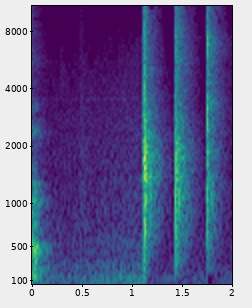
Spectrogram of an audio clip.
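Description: Three sharp hand claps in quick succession, about a third of a second apart, in the second half.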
